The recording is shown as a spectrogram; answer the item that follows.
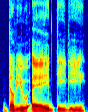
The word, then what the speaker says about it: Wadden: see did you say waden w-a-d-d-e-n it's like off what it doesn't sound like wait and it sounds like wadden sorry modern i'm gonna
